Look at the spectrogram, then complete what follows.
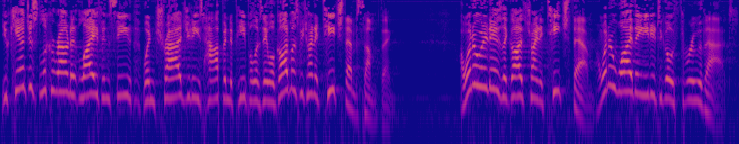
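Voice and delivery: Jesus insisting and mocking the wrong idea, loud and high; emphatic Jesus. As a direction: insist on the no, then mock the wrong thinking. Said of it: "it's emphatic".

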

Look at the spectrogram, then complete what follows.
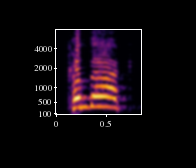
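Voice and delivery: high, loud call after her. Acted. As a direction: call out to the fleeing girl. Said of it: "called the prince".

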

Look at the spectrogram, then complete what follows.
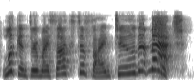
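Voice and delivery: high, slow silly character voice; random silly voice. Shown as a demonstration. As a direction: say it in any odd voice, slowly. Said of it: "you just say something in a random voice".

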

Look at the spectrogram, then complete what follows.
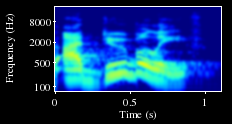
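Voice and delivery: desperate plea. A narrator's reading. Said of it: "the father instantly cried out".

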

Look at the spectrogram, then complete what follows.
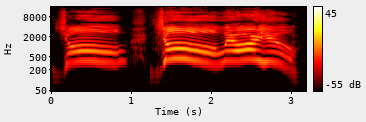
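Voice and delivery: high, very loud hammed-up wail; mock wailing cry. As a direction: play a distraught bride wailing for her groom. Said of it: "break down and cry".

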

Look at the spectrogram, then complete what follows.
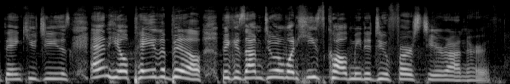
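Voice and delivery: fiery pulpit exhortation; full-force preaching. Acted. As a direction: build the congregation to a fever.

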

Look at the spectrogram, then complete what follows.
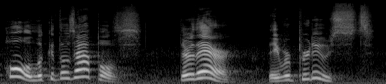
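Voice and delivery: high, loud delighted surprise; suddenly spot the apples, amazed; surprised discovery. Pretend. Noticing apples suddenly appeared.

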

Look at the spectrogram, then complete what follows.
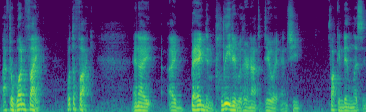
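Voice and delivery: ordinary talk

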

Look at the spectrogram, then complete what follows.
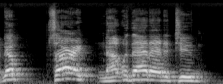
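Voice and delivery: high-pitched mock apology; dismissive refusal. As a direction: brush them off, no patience. Retold brush-off, walks away.

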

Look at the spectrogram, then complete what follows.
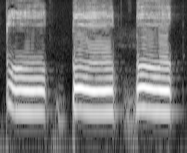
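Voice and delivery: loud, high mock alarm boop; alarm beeps. Brain as flooding submarine, loud high alarm beeps. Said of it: "it's like".

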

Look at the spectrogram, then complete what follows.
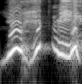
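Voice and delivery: high, precious little complaint; lightly mock a delicate victim. Mocking testimony she'd never give, a bit high. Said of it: "I wouldn't be like".

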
